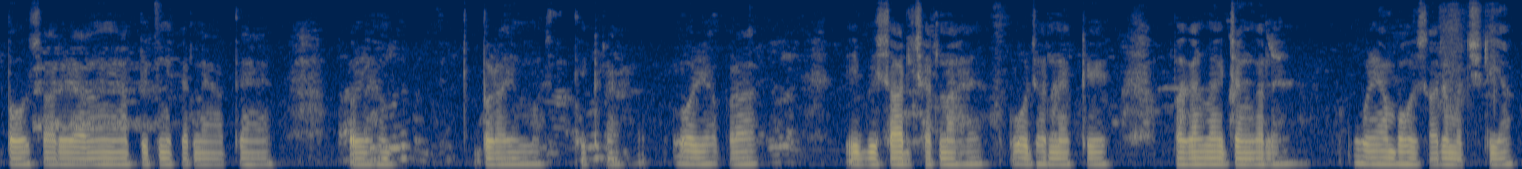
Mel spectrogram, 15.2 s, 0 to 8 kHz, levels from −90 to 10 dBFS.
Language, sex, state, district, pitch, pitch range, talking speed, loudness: Hindi, male, Jharkhand, Jamtara, 105 Hz, 105-110 Hz, 140 wpm, -30 LUFS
